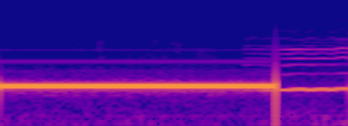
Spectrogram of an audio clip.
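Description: A steady telephone line tone holds at one even pitch for almost two seconds. A sharp click then cuts in, and a thinner, buzzier tone carries on to the end. No voices are heard.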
